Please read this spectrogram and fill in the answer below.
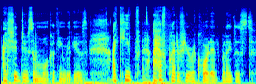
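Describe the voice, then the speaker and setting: A woman hosting a livestream, chatting casually with viewers in a rambling way and often dropping into a soft whisper. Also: very deep voice, sing-song, moderate pace, creaky, slightly rough. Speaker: livestream host reading books. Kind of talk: casual chat with live viewers.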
